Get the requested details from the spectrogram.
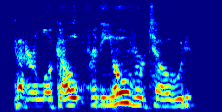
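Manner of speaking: dark, sinister, ominous, menacing whisper. Heading back to class, Ben catches up with Ryan: dark, sinister whisper. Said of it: "whispers in a dark, sinister voice".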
